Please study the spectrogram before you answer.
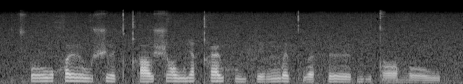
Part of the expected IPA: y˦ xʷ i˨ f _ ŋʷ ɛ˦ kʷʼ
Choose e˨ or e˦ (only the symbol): e˨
